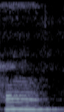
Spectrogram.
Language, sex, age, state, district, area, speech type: Maithili, female, 30-45, Bihar, Samastipur, rural, spontaneous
